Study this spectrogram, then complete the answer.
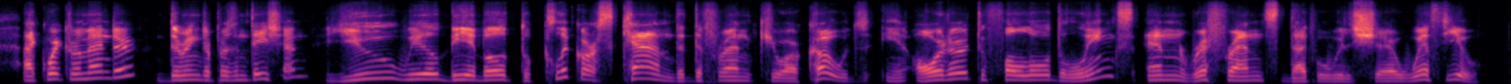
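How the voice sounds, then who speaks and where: A man with a non-native accent talks at a moderate pace, his high pitch carrying lively intonation with hardly any pauses. The sound is dry and close with no echo, over a quiet background. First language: not English. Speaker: cloud program manager. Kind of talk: webinar presentation. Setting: online webinar.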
